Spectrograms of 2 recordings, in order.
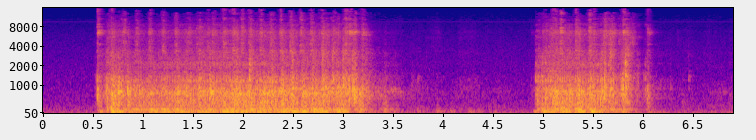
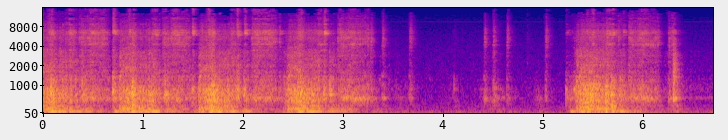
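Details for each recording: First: Roadside-found McCulloch two-stroke strimmer after replacing fuel lines: buzzes up sharply in three short bursts with quiet gaps, picks up and revs cleanly; normal running. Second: Roadside-dumped McCulloch two-stroke strimmer with a broken fuel line from tank to carburetor, fuel poured into the spark plug hole: it catches and buzzes a few seconds, dies, then fires briefly again. It runs only when primed.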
